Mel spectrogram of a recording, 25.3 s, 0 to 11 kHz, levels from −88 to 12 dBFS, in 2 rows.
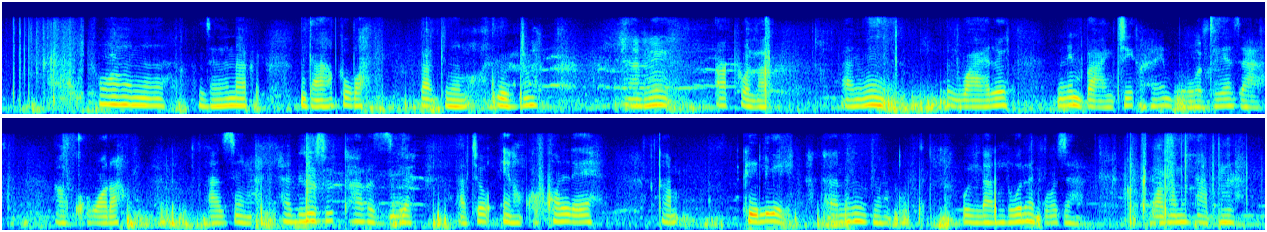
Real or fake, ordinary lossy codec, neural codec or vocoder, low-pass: fake; AAC, 64 kbps; codec, 16 kHz, 1 kbps, X-Codec, HuBERT features, trained on balanced general audio; 7.2 kHz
